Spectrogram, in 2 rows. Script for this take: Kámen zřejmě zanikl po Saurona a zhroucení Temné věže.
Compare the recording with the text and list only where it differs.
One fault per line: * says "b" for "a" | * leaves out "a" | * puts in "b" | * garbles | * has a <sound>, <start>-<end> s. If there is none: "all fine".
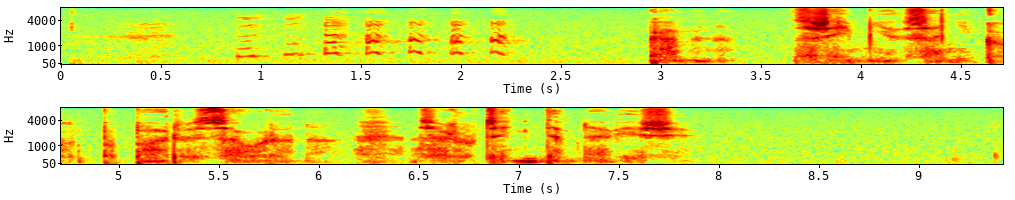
* has a laugh, 0.9-2.3 s
* puts in "pádu"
